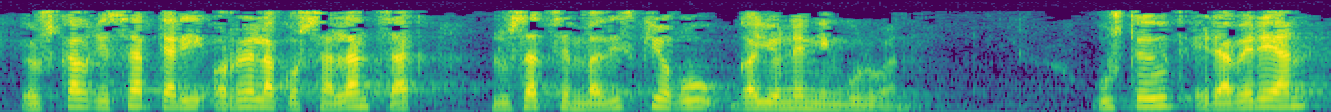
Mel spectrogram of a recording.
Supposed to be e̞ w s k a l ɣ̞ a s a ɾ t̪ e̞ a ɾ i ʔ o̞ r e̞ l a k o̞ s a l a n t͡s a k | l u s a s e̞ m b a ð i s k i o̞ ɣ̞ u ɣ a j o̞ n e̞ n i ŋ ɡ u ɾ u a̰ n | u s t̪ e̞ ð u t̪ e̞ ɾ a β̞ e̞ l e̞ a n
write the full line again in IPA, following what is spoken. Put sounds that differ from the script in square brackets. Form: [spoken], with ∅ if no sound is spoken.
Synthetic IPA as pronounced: e̞ w s k a l ɣ̞ [i] s a ɾ t̪ e̞ a ɾ i ʔ o̞ r e̞ l a k o̞ s a l a n t͡s a k | l u s a [t͡s] e̞ m b a ð i s k i o̞ ɣ̞ u ɣ a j o̞ n e̞ n i ŋ ɡ u ɾ u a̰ n | u s t̪ e̞ ð u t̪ e̞ ɾ a β̞ e̞ [ɾ] e̞ a n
